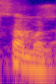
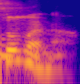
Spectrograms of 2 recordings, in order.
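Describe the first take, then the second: First: The first vowel sounds like 'a'. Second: The first vowel sounds like 'u'. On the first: The speaker calls it wrong. "not samana" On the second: The speaker calls it right.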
